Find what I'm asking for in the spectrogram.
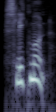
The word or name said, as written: slikmund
